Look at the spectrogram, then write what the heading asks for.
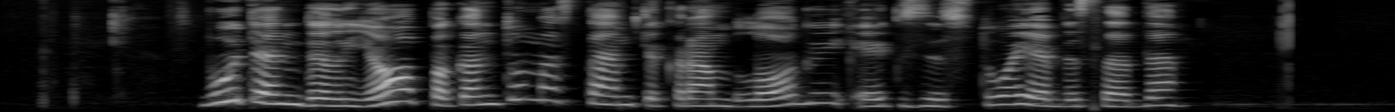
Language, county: Lithuanian, Alytus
